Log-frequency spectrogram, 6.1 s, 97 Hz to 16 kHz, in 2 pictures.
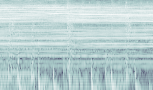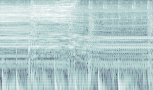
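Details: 1999 Mercury 200 EFI outboard on a Champion boat, sat for years, power tilt/trim pump running after topping up fluid: steady electric motor buzz with uneven pulsing two or three times a second; air in fluid suspected.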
